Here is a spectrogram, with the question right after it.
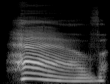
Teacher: Have ends in the voiced V sound, long vowel.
